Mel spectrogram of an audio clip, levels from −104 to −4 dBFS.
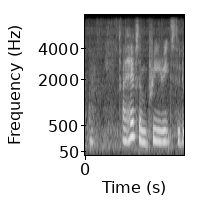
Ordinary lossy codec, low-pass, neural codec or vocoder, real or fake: none; 7.2 kHz; none; real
